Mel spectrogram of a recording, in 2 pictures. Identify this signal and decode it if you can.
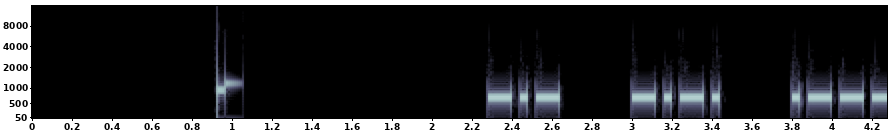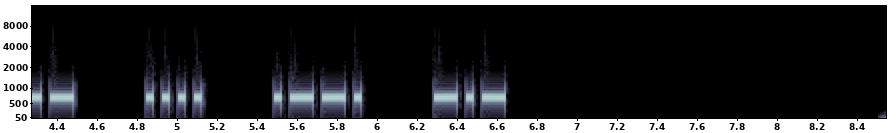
Morse code, heard as a keyed tone, about 30 wpm, spaced as for 17 wpm, 700 Hz. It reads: KC1HPK
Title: USA Call Signs - 6 Characters - 3x Character Spacing - 30wpm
